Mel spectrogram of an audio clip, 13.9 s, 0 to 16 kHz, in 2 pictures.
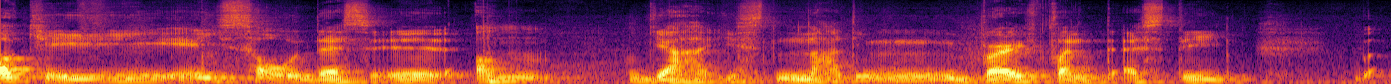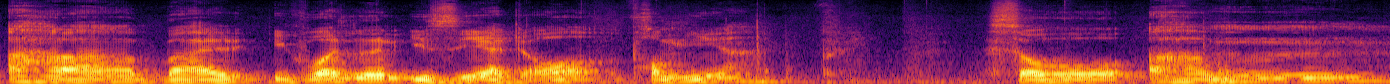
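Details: Ataxic dysarthria in an adult male with spinocerebellar ataxia, diagnosed by a neurologist about 20 years earlier when he was in his twenties.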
